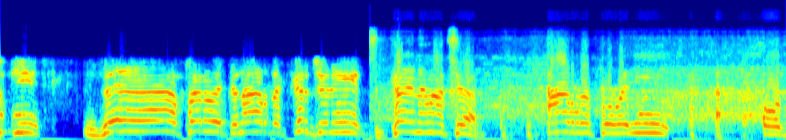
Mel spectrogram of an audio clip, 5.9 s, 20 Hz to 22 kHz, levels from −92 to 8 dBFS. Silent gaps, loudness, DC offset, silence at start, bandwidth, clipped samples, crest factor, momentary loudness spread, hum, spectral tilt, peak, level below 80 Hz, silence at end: none; -17 LUFS; under 0.1%; 0 s; 10 kHz; under 0.1%; 16 dB; 8 LU; none; -3.5 dB/octave; -2 dBFS; -58 dBFS; 0 s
